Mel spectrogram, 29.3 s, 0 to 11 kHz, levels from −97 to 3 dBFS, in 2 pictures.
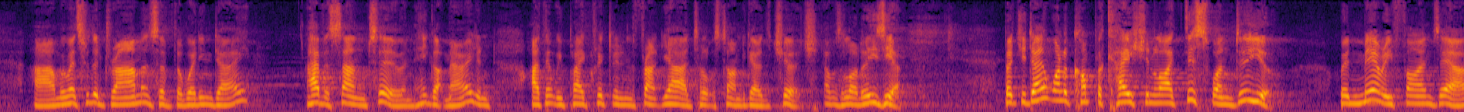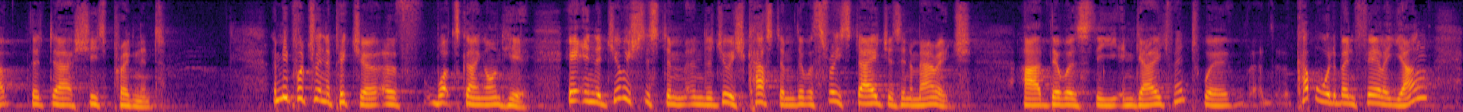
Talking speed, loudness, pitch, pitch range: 210 wpm, -25 LUFS, 165 Hz, 145-190 Hz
